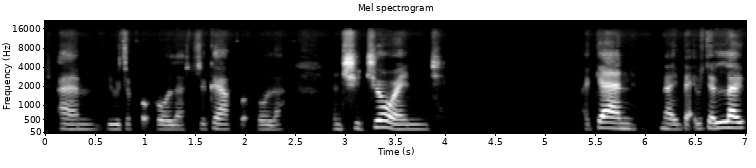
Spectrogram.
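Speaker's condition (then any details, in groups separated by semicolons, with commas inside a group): Deafness; questions interpreted into sign language by interpreter Lisa; sign-supported English, signing and speaking at the same time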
